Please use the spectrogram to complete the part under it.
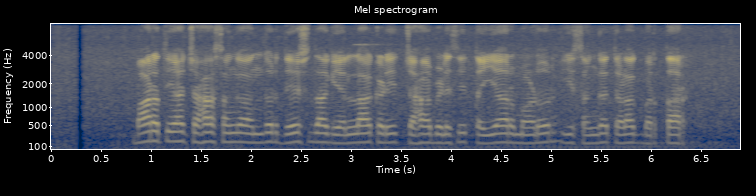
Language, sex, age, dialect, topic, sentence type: Kannada, male, 18-24, Northeastern, agriculture, statement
